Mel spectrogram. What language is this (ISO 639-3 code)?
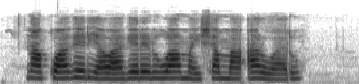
kik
